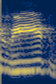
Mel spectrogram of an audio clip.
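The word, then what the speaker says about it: read: Spelling वही रहेगी, pronunciation change हुई है, रीड, रेड, रेड, तो रेड हमने यहाँ लिखा.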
